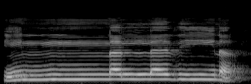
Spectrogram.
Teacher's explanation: نون کو الذین کے لام کے سامنے آنا ہے، غنہ نہیں ہوگا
